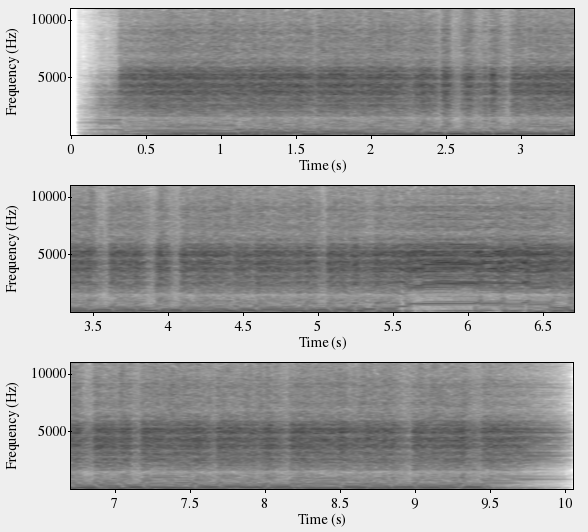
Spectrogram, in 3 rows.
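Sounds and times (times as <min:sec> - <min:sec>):
death metal distortion effect pedal: 0:00.0 - 0:10.0.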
